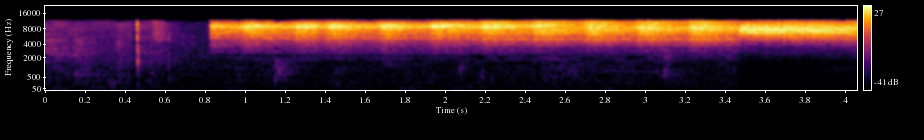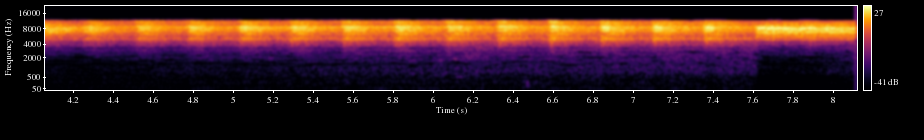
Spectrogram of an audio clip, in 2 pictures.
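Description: Backing music for a rap starts abruptly about a second in: a bright, hissing high-pitched sound pulsing about three times a second.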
